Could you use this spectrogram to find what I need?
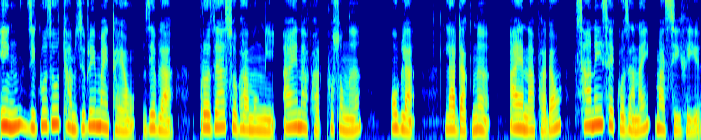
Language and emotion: Bodo, neutral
